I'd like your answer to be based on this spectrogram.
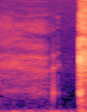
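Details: Adult speaker giving a public-speaking workshop talk; quiet room, faint throat sound, then one sharp, loud cough burst close to the microphone; cough.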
